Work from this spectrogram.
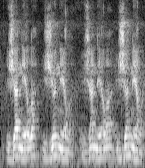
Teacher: a não articulação da vogal nasal marca a variação dialetal e não causa diferença de significado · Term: nasalidade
